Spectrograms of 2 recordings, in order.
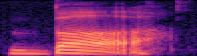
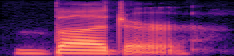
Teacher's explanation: the t changes to a d but the technical term is an alveolar flap because this the spot behind your top teeth where the d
